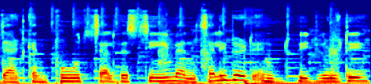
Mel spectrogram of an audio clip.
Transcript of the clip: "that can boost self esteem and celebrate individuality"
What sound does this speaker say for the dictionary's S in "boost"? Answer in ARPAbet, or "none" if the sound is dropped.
none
